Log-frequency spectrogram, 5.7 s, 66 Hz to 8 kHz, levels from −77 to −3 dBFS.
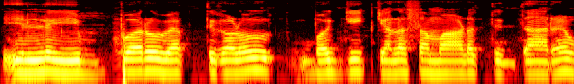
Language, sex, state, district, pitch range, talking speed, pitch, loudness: Kannada, male, Karnataka, Koppal, 125-135 Hz, 65 wpm, 130 Hz, -16 LUFS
